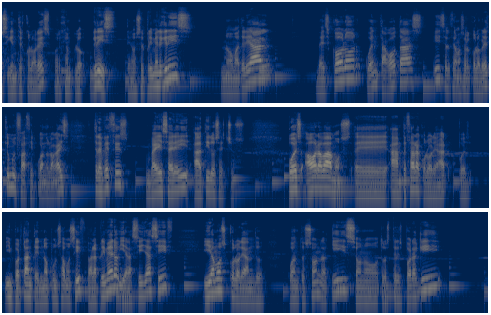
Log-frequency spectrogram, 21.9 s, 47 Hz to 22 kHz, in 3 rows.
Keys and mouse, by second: 0.8 right click, 3.4 click, 14.0 right click, 16.9 shift+right click, 17.4 shift+right click, 19.4 shift+right click, 20.0 shift+right click, 20.4 shift+right click, 20.9 shift+right click.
